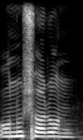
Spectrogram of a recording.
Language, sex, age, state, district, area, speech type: Bengali, female, 18-30, West Bengal, Paschim Bardhaman, urban, read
